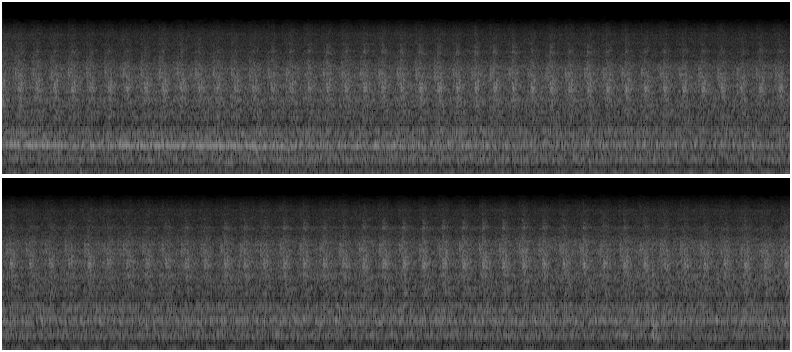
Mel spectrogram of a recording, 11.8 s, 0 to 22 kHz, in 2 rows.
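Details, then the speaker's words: Rusted Tahoe 5.3 LS V8, not run in a long time, first start: fast crisp metallic ticking over steady idle, about three to four per second; owner hopes the lifters pump up and the noise goes away. Cause suspected, not confirmed. "It's running. Well, it hasn't run in a long time, so hopefully the lifters pump up and that noise goes away."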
